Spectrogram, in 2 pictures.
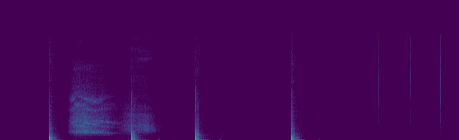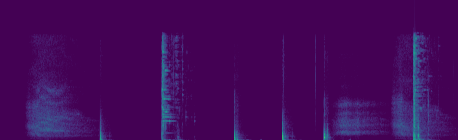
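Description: Video game sound effects of blocks being broken knock in short bursts.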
